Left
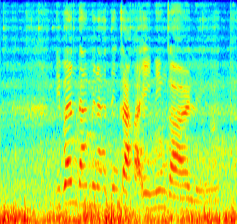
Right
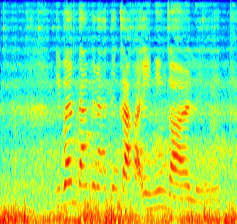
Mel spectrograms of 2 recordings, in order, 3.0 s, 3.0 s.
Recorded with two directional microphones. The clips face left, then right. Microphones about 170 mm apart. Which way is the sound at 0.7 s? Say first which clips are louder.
Even; 20° left (ahead or behind).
